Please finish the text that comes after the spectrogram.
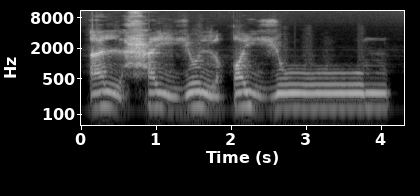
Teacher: اور قوف کو موٹا پڑھیں گے اور قوف کو یا کے ساتھ ملائیں گے سخت آواز کے ساتھ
